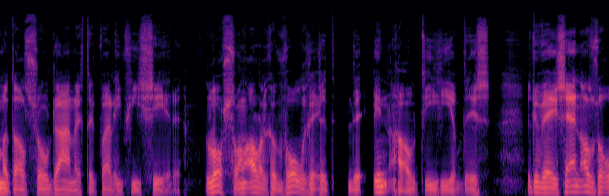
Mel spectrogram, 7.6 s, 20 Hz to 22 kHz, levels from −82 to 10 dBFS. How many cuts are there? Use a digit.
4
